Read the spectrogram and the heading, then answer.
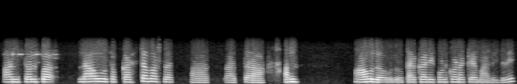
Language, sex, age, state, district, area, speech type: Kannada, female, 18-30, Karnataka, Bellary, urban, conversation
